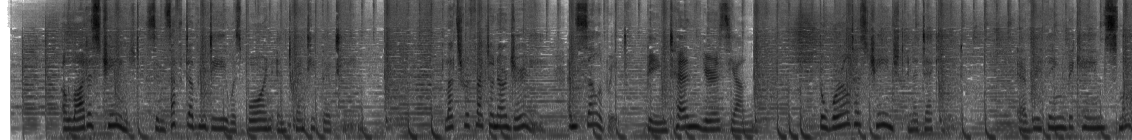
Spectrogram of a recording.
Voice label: Brand Social Media Reel VO, Happy, Proud, Female VO; 40s Social Reel - Happy, Proud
